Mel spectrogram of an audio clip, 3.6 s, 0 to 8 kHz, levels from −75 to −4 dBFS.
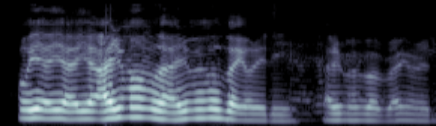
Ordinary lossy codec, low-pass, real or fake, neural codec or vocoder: none; 7.2 kHz; real; none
